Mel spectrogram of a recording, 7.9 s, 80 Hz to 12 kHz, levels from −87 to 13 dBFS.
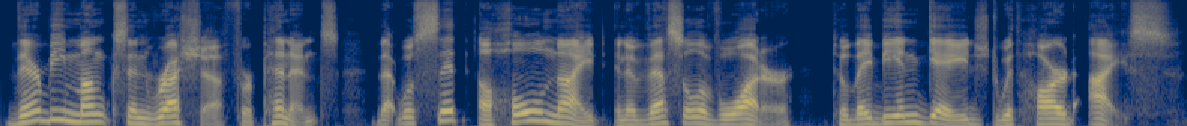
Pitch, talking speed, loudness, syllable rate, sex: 155 Hz, 190 wpm, -19 LUFS, 5.0 syllables/s, male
